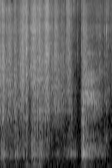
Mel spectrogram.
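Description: Faint rustling of paper as a paper pocket and the pages of a handmade junk journal are handled and folded back.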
